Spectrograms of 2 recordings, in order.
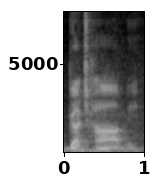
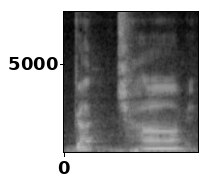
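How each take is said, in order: First: Gacchami run through as ga-chami, no stop; single consonant. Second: Gacchami slow, as gat, a stop, then chami; pause on double consonant. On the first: Teacher showing the wrong reading, gacchami with no held consonant. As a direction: say gacchami quickly past the ch without pausing. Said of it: "It is not". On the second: Teacher showing the right reading, gacchami with a little pause inside. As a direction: hold the stop in gacchami before releasing cha. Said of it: "We make a little pause". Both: Shown as a demonstration.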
